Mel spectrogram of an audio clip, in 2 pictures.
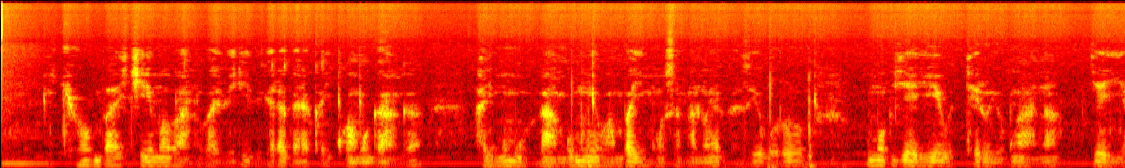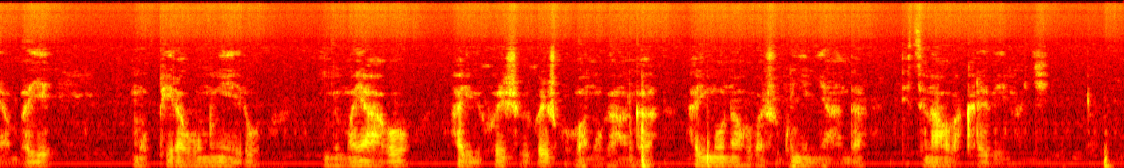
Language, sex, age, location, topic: Kinyarwanda, male, 18-24, Kigali, health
